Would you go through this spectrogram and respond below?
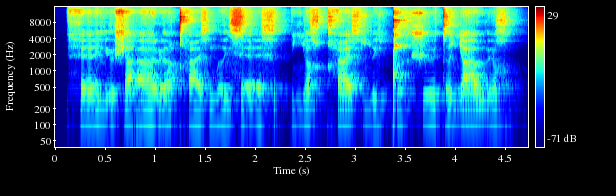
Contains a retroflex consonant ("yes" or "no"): yes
